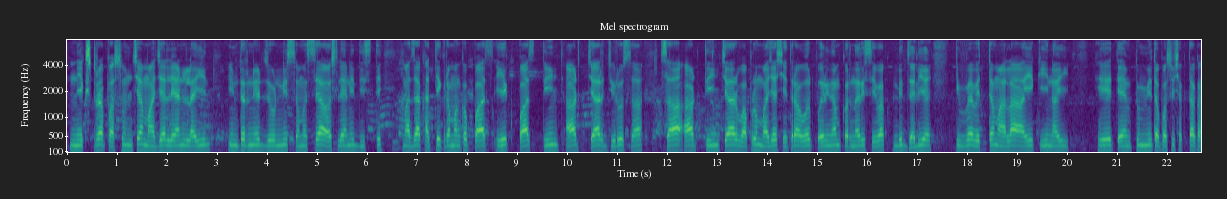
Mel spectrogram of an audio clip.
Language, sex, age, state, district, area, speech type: Marathi, male, 18-30, Maharashtra, Wardha, rural, read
